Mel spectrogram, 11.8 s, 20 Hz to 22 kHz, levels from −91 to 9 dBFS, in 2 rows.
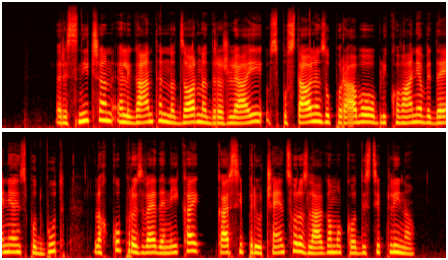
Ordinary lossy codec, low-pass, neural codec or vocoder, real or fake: none; 19.8 kHz; none; real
